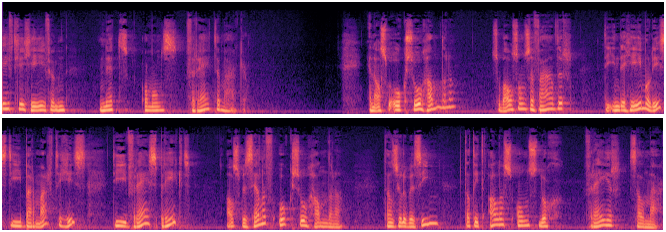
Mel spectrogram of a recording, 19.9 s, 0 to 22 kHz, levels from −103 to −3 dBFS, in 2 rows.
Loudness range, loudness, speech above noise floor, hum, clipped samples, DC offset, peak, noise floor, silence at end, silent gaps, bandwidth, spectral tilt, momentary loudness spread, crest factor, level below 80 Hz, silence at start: 4 LU; -24 LUFS; 45 dB; none; under 0.1%; under 0.1%; -8 dBFS; -68 dBFS; 0 s; none; 14.5 kHz; -5 dB/octave; 12 LU; 16 dB; -56 dBFS; 0 s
